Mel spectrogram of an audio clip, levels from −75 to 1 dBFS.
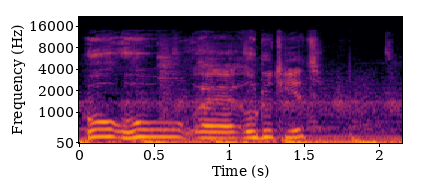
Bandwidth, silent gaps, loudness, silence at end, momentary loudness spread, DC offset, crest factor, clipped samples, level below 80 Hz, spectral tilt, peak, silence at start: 15 kHz; none; -20 LUFS; 0 s; 9 LU; under 0.1%; 10 dB; under 0.1%; -24 dBFS; -5.5 dB/octave; -8 dBFS; 0 s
